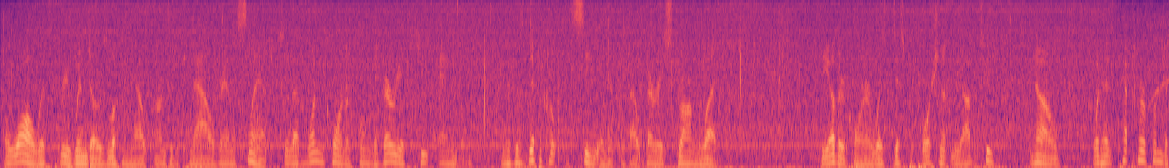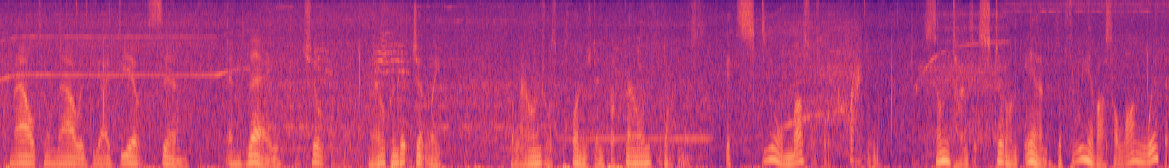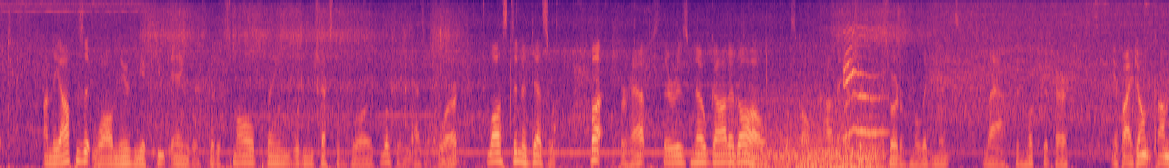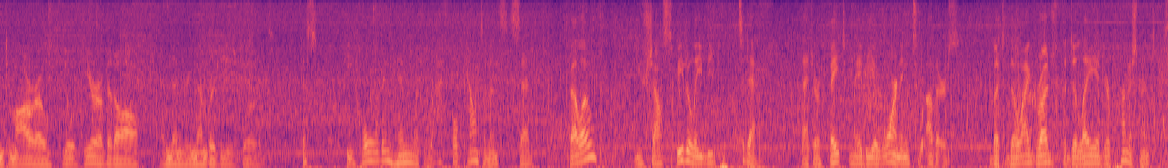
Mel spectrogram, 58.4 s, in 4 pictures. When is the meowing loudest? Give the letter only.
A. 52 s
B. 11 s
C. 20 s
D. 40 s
D.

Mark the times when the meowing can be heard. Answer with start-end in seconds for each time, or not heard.
18.6-19.9, 38.3-40.4.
